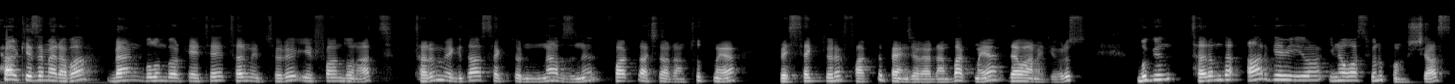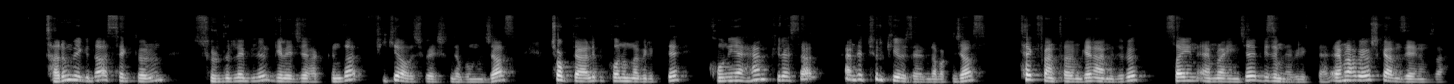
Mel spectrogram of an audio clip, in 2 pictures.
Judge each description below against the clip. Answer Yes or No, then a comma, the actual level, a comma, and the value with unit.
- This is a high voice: No, medium, 165 Hz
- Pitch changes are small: No, average, 5.2 semitones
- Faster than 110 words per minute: Yes, fast, 140 wpm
